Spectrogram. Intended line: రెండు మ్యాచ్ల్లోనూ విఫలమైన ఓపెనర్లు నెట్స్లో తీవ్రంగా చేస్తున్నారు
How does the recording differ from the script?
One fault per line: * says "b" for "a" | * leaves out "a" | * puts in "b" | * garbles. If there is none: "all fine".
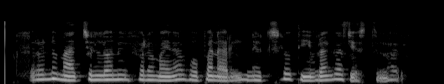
all fine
